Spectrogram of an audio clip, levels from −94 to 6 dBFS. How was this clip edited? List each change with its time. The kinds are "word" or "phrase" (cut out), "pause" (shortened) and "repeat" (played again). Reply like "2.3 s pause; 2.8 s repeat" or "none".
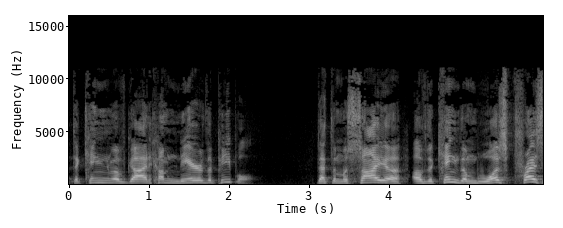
1.0 s word; 4.2 s pause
